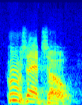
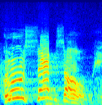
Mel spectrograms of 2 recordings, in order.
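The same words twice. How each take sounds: First: Low, unruffled owl voice; old Mister Owl. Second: Slow, higher "Who said so?", each word drawn out; emphatic owl question. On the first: Old Mister Owl looks down on the panicked bunch, low owl voice. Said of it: "he looked down and said". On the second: Old Mister Owl checks the sources, slow emphatic "Who said so?". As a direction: stretch "Who said so?" into a slow, pointed challenge. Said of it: "he said". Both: Retold or imitated.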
